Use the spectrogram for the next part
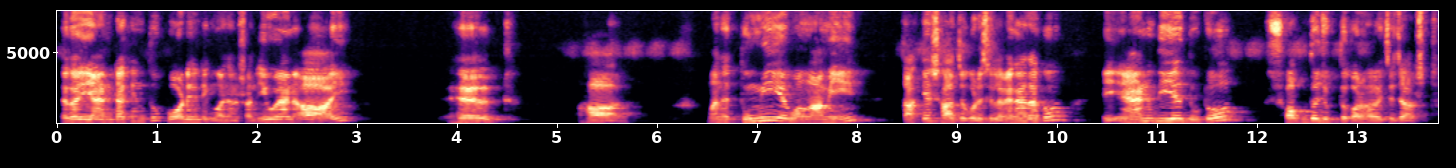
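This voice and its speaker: A Bengali-speaking man teaches English grammar, explaining patiently in Bengali while using English terms. He repeats key terms and keeps checking that students follow with "thik ache?" His voice is a little high and fairly bright, with a measured pace and long pauses.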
